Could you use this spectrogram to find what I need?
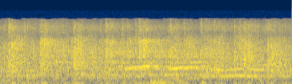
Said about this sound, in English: Let's clap our hands and love the Lord in this place.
